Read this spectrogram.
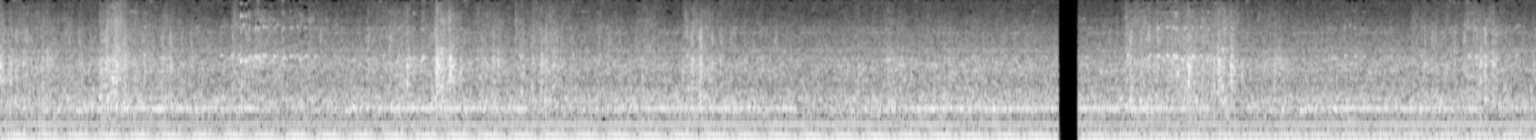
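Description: A bus engine drones steadily.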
